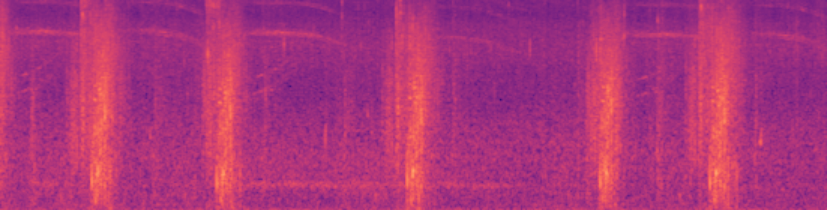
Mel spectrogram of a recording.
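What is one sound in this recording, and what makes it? A magical whoosh with a sparkling chime sounds each time a seed is planted.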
